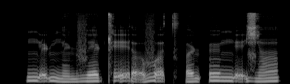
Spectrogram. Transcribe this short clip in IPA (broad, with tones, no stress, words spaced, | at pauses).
ŋḛ˥ɳŋẽ˩ɳve˧˥ ʈʰḛ˥ɾə̰˩və̰˥ t͡sʼə˩˧ɳʔø˥ ŋḛ˥ʑə̃˧˥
